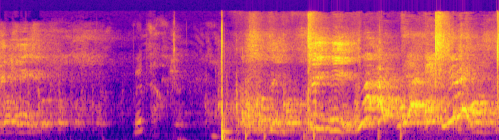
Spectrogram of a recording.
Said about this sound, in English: Ooh, little slaps.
